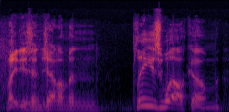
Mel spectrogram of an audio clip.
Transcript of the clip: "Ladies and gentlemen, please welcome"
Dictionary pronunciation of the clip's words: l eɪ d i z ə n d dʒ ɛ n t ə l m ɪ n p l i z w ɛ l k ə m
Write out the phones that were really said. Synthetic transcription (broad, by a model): l eɪ d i z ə n dʒ ɛ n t l m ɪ n p l i z w ɛ l k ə m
